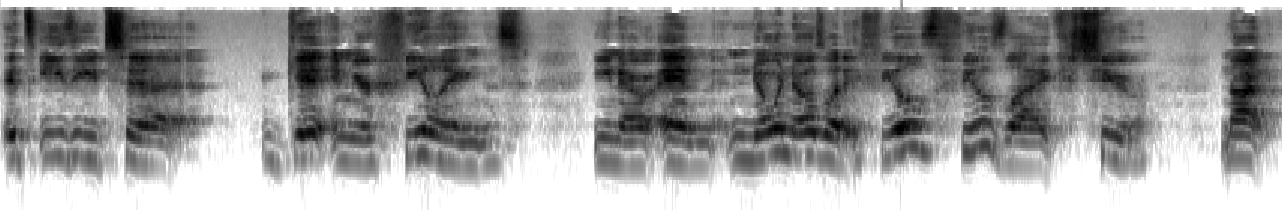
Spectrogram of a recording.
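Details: Adult woman who has stuttered since she began talking in childhood and still stutters; nervousness, excitement or anger intensify it and phone calls make it far worse; stuttering.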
